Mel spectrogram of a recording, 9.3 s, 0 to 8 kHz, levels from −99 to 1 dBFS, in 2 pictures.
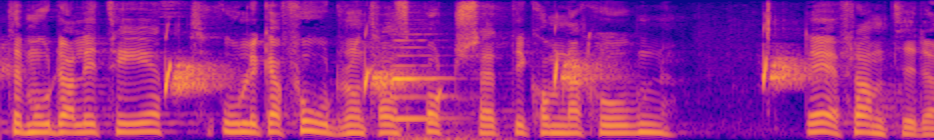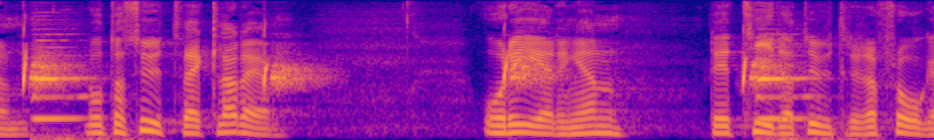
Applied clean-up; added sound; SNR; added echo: none; Wind instrument, woodwind instrument + Drip; 2 dB; none.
